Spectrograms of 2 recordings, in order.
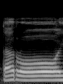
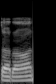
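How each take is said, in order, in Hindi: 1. r अक्षर गोल होंठों के साथ भारी है। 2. r अक्षर खुले 'a' के साथ हल्का है। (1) "यानी मुंह को गोल करके पढ़ना है, तरो मोटा करके" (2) "तरा नहीं कहना"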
